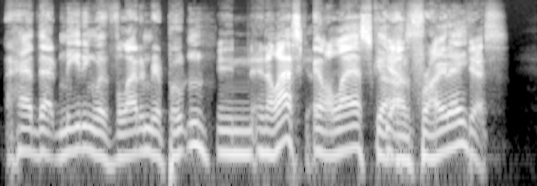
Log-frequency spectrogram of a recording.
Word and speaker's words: Putin: They actually had it phonetically spelled out, and it's Poo. P-O-O. I mean, that would be right. Poo. Oh, he's Poo, all right. It's not a pew. It's not Putin. P-O-O dash T-I-H-N.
